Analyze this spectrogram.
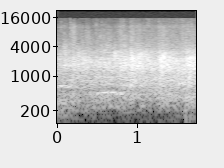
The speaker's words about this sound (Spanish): Dele un aplauso fuerte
